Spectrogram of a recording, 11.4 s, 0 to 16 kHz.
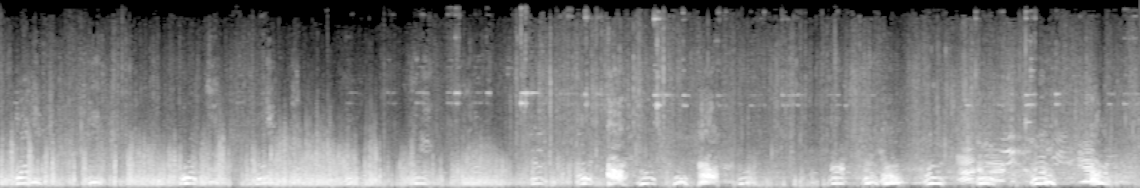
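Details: Among 22 Basset Hounds out walking at Hazlehead Park, Aberdeen, on 2 February 2014. Crowd chatter dominates the opening seconds, then a run of sharp, arched barks builds and repeats quickly toward the end.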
